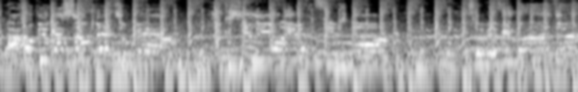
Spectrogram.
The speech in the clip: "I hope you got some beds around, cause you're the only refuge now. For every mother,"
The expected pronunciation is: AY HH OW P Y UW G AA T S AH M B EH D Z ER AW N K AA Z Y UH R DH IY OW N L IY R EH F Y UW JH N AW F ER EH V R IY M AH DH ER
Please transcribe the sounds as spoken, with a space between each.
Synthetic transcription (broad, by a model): AY HH OW P Y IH G AA T S AH M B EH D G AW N K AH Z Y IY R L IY OW N L IY R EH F Y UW Z N AW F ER EH V R IY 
